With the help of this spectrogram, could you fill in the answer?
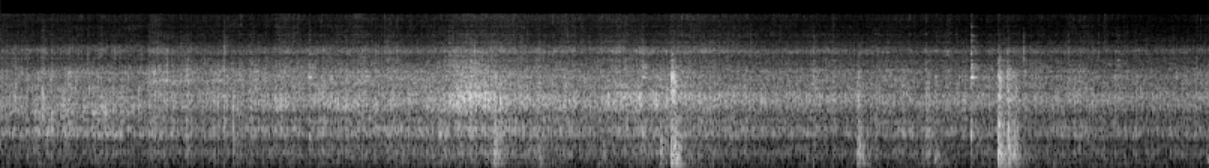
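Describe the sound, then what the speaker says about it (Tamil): Garlic, dried red chilies and mint sizzle steadily in a pan, a soft continuous frying hiss with a few sharp clinks of a utensil against the pan. "ரொம்ப வதக்க வேணாம், சூடு மட்டும் ஆனால் போதும்."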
